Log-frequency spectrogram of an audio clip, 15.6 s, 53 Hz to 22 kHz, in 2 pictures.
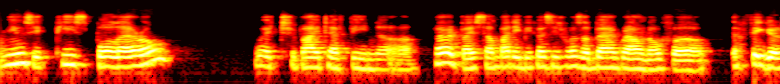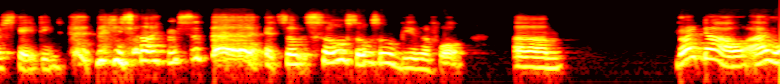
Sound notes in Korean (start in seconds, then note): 8.5 질문자 웃음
